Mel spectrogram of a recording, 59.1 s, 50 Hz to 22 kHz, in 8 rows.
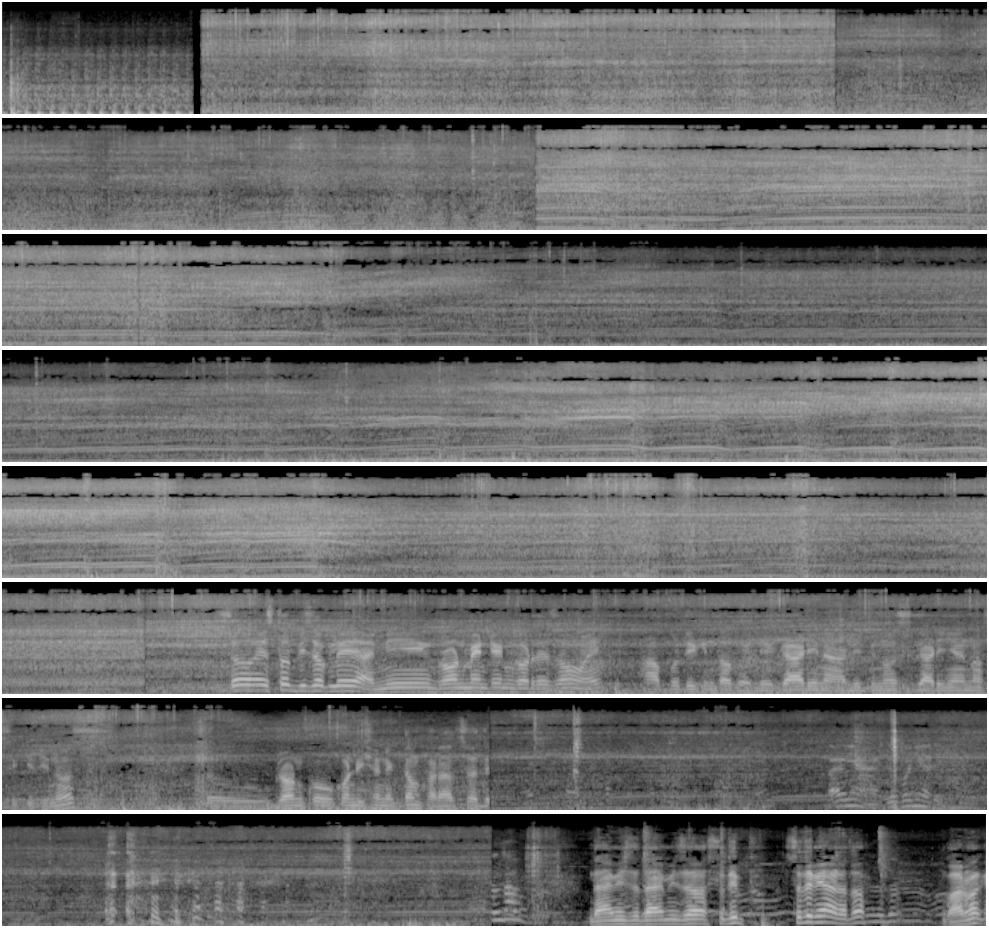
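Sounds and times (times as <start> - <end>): brush cutter engine revving: 0.0 - 59.0.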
